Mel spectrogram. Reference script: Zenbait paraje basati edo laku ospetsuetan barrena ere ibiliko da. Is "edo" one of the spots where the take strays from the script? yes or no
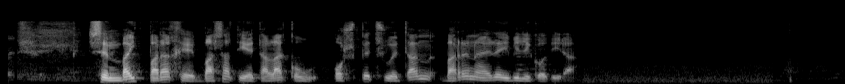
yes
